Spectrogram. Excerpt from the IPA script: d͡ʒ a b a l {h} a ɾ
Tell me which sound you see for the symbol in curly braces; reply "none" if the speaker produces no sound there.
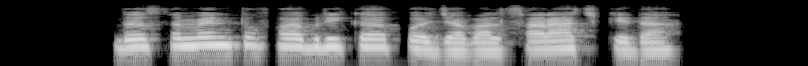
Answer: s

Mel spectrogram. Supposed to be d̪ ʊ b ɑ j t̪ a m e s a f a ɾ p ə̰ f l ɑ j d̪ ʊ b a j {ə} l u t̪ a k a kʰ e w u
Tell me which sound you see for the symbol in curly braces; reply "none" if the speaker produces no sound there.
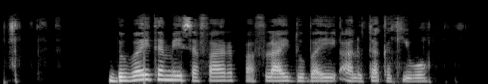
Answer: a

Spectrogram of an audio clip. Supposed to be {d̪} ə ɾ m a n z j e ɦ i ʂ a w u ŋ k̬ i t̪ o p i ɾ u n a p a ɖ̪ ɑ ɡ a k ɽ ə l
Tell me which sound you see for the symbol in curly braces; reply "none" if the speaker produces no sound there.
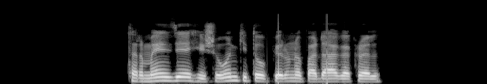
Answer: t̪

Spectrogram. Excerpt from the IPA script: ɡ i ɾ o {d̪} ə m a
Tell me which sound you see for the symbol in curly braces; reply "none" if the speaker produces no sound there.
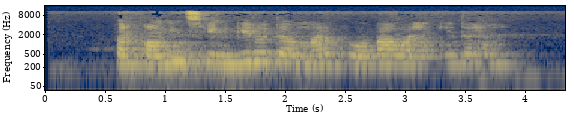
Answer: d̪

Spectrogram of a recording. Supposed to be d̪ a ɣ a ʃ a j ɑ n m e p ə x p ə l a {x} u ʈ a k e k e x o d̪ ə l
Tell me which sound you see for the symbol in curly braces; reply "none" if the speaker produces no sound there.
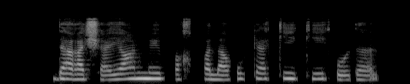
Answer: ɣ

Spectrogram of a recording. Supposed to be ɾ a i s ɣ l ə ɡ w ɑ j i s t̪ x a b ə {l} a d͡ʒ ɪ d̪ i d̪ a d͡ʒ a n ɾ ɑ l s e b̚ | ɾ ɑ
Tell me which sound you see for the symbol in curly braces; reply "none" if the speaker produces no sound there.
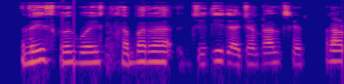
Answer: ɾ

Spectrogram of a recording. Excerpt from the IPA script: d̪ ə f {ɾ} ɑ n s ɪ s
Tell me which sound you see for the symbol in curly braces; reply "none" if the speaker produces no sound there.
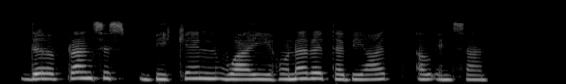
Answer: ɾ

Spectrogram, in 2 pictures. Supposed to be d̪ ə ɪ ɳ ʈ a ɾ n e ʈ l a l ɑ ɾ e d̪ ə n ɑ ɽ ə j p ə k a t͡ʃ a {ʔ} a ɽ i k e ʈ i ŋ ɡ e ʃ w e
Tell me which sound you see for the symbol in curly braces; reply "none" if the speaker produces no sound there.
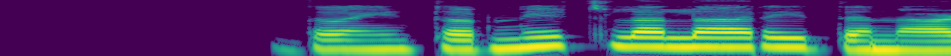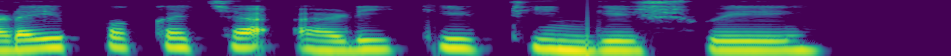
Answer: ʔ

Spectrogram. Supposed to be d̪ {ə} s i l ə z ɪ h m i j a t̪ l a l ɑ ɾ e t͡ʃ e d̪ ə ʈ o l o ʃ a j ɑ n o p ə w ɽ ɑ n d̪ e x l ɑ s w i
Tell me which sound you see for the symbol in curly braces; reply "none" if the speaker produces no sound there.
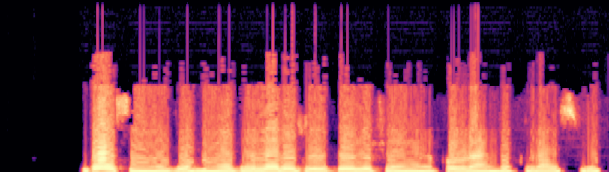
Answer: ɑ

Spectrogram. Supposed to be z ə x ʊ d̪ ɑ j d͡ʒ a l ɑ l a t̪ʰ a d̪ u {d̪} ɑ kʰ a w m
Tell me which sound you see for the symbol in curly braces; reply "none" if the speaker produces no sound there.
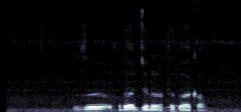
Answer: none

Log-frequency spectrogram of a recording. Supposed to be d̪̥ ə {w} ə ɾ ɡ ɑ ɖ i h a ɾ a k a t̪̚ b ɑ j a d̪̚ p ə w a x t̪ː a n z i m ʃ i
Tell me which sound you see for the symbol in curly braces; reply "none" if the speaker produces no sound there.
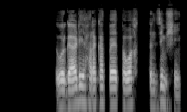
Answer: w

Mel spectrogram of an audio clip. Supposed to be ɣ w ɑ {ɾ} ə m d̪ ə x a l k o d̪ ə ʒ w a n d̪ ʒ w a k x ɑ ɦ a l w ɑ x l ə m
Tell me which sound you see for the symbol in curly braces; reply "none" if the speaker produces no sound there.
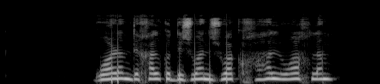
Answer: ɽ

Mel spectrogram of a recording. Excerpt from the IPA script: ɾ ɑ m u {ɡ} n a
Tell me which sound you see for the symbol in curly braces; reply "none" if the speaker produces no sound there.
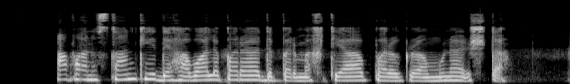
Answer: none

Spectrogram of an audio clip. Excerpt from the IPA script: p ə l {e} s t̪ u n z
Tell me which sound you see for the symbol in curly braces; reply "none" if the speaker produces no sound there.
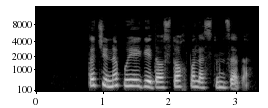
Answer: a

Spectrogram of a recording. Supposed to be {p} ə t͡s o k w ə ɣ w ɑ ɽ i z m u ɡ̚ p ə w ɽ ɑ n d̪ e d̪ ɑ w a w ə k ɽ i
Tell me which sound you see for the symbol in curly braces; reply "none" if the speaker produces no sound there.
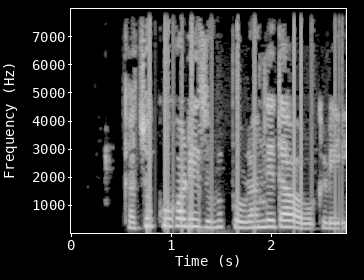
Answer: k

